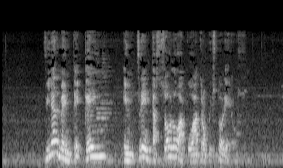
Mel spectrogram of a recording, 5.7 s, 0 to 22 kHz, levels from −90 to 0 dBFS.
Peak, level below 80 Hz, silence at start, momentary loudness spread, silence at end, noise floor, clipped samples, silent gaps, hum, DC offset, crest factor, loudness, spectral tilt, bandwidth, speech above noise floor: -2 dBFS; -48 dBFS; 0.05 s; 10 LU; 0.3 s; -44 dBFS; under 0.1%; none; none; under 0.1%; 16 dB; -16 LUFS; -6 dB/octave; 11.5 kHz; 29 dB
